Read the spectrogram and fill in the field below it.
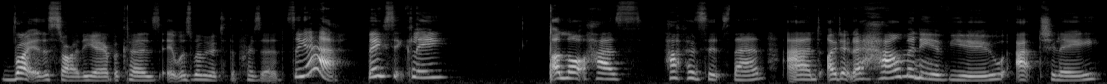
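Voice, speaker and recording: Young female vlogger, bright higher voice, nasal and bunged up, chatty storytime delivery. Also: animated, normal speed. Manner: chatty, upbeat, jokey asides. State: congested, nasal from hay fever. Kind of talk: casual storytime chat to camera. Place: bedroom at home, indoors. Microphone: camera facing her.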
